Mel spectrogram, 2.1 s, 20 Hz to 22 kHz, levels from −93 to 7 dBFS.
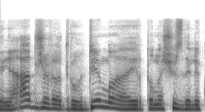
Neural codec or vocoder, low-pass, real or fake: codec, 44.1 kHz, 2.6 kbps, SNAC; 10.8 kHz; fake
